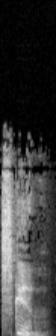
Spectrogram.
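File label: "skin", British English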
